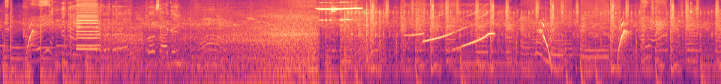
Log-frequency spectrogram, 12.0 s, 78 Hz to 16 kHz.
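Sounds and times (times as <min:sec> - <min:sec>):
bus engine running: 0:00.0 - 0:12.0.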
